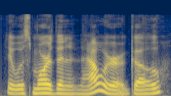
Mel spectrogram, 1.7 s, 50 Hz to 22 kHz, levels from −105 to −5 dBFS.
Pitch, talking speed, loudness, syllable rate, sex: 180 Hz, 245 wpm, -16 LUFS, 5.2 syllables/s, female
